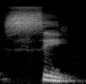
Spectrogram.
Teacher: سین کے نیچے زیر بغیر کھینچے پڑھیں گے، سی، سین کو سیٹی سے ادا کریں گے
